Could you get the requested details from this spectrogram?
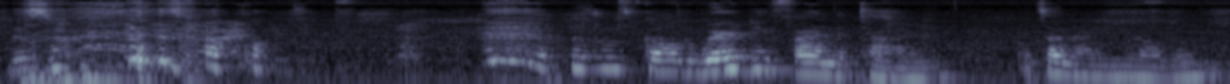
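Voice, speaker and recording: A woman's voice: mid-range voice, lively intonation, a little hiss or hum. A woman musician singing and bantering playfully between songs at a live venue. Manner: playful, unhurried. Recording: echoey live venue from far off. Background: loud live guitar.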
